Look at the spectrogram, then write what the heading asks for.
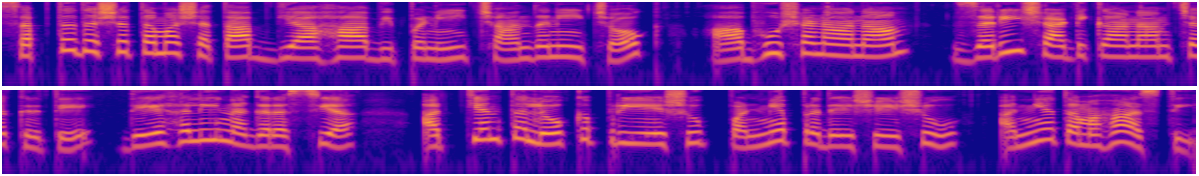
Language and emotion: Sanskrit, neutral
